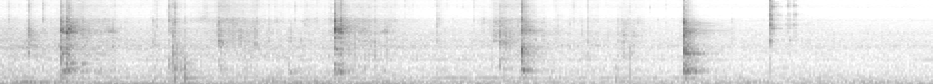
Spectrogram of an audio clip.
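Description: Fish squelch and rub against a metal bowl as a hand mixes them.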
